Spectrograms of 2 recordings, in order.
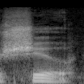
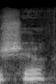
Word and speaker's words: Xu: from San San Francisco his name is master Shu and it's spelled XU in case you're listening hello master Shu little guy little guy from probably Chinatown and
